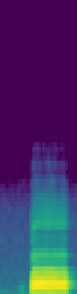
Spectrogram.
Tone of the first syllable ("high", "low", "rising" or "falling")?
low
